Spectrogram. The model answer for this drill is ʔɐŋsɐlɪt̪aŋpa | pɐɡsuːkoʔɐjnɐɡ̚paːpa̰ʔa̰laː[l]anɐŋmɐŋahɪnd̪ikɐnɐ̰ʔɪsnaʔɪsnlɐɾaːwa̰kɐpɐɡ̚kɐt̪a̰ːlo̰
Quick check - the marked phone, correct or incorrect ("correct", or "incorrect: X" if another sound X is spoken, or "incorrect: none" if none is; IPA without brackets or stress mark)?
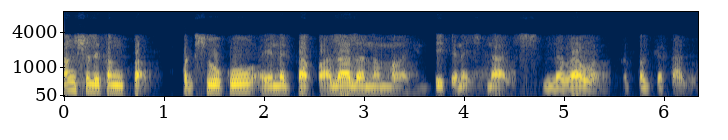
correct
